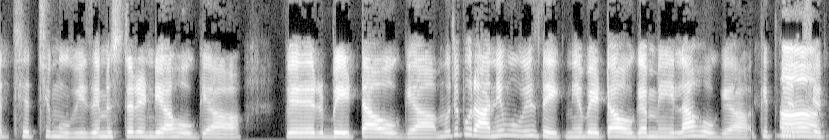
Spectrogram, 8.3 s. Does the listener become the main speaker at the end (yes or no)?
yes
